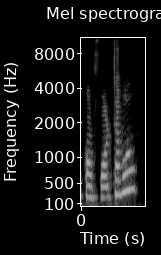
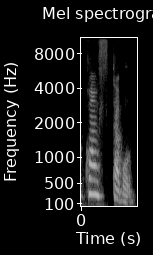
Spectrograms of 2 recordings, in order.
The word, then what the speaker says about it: comfortable: Well, also guys, for you, remember that for this word comfortable, there are 2 different, let's say, pronunciations, and they are fine. It is okay to say comfortable or comfortable. Probably comfortable is a little bit more common, but whatever you choose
